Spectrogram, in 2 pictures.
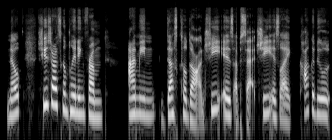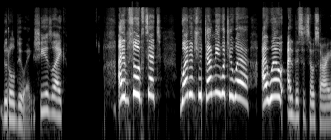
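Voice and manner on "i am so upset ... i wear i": bad put-on French accent, very high and swooping. Telling a story about her complaining on a special day, imitating Manon's French accent. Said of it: "My French accent is you know".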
